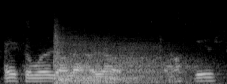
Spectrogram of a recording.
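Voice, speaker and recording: A man's voice: on the high side, steady tone, moderate pace, warm tone, lo-fi sound. A man chatting casually during a multiplayer game, swearing, griping and teasing crudely. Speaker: gamer in a multiplayer match. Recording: noisy game voice chat, clicks.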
